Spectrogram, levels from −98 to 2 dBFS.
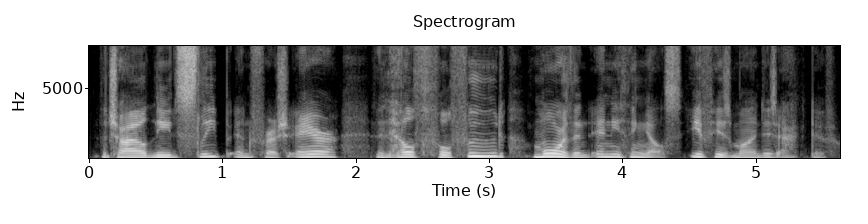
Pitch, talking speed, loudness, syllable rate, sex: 160 Hz, 200 wpm, -19 LUFS, 5.1 syllables/s, male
